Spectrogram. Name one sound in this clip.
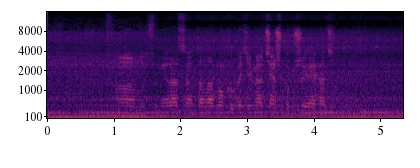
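A young man speaks briefly nearby, over the engine noise.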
